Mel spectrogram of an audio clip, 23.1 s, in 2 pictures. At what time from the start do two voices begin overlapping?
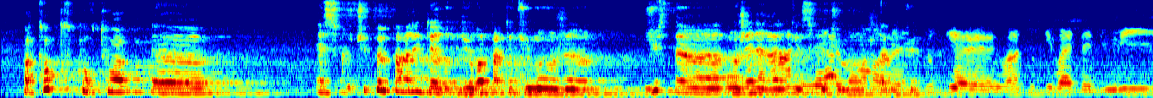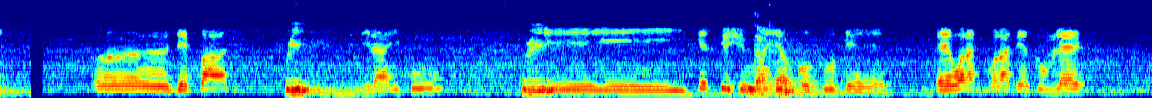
7.8 s

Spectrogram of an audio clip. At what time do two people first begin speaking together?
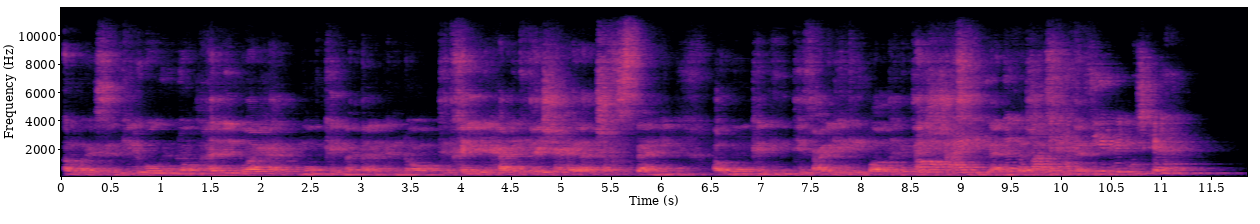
8.5 s

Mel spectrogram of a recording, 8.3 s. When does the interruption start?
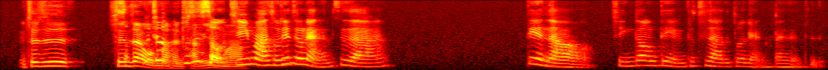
1.1 s

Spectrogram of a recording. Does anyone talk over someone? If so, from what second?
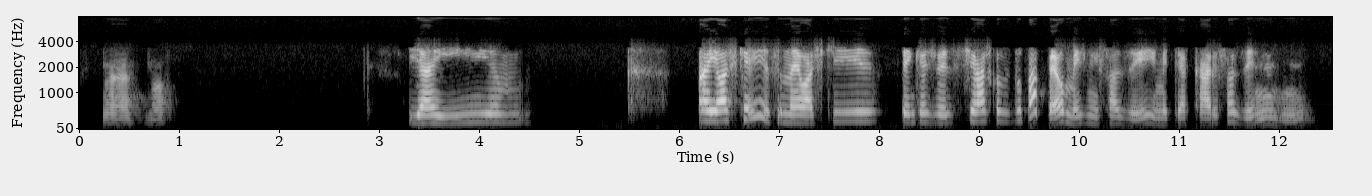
none

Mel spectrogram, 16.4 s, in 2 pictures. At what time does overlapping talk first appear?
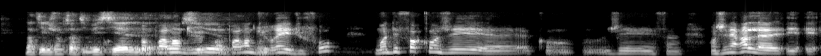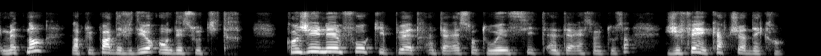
1.4 s

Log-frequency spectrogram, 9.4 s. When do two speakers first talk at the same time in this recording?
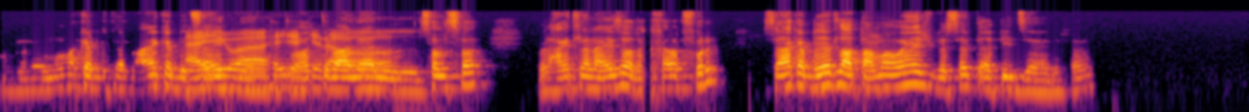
1.4 s

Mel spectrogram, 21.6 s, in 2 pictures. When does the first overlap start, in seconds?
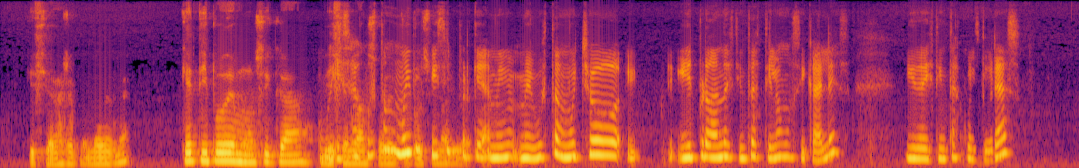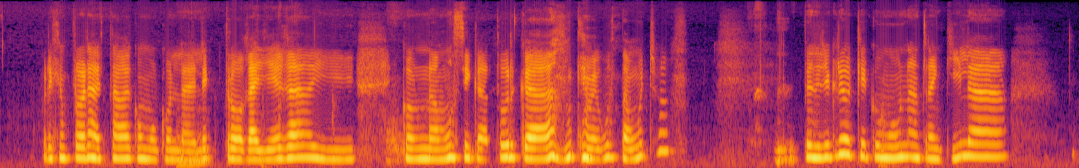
3.2 s

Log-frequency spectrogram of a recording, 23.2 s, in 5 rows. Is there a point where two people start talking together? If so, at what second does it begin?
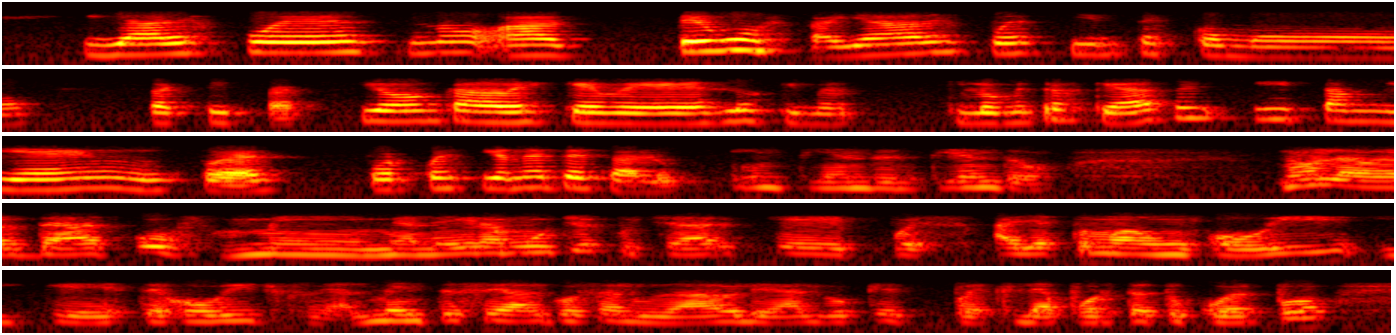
none

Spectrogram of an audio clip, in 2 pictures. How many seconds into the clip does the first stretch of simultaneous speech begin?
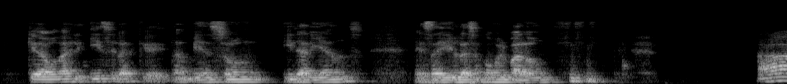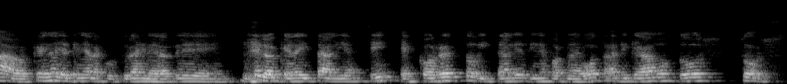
none

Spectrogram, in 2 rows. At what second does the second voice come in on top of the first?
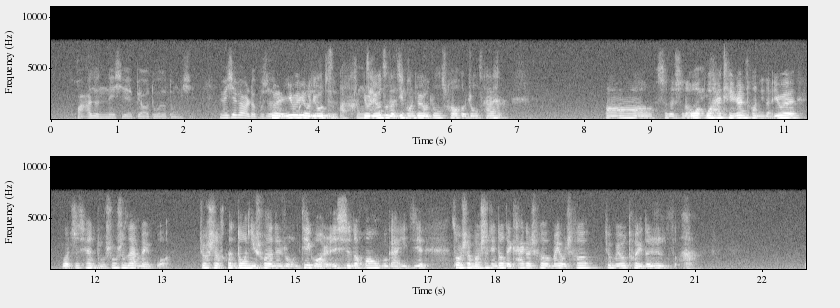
3.8 s

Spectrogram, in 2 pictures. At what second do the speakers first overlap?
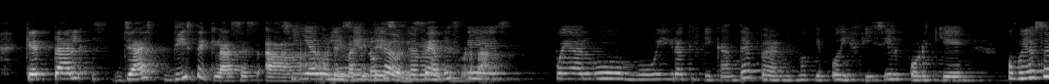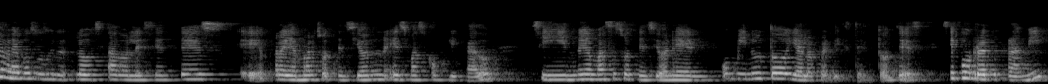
2.8 s

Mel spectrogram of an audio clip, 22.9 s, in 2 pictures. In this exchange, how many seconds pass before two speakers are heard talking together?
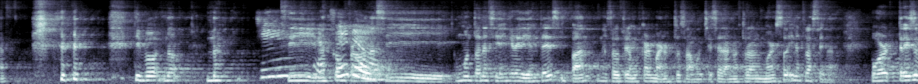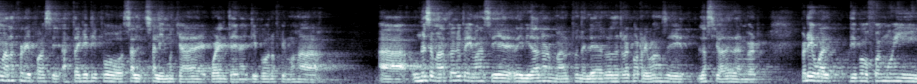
3.6 s

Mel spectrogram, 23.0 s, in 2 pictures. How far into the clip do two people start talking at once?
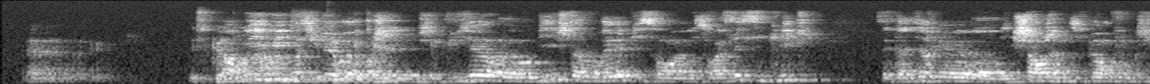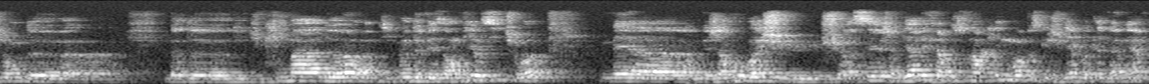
2.1 s

